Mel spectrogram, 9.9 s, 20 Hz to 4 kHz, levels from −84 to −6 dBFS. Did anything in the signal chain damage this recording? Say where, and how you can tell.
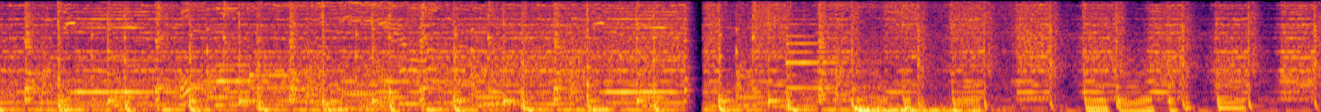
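Yes, a burst of packet loss at the network stage, from 5.15 to 5.30 s. About 120 ms went missing, and the receiver filled it by stretching the last sound and fading it, rather than leaving silence. That concealed stretch, with a skip forward once sound resumes, separates it from a plain dropout. The band limit at 4 kHz is simply the G.711 call codec.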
